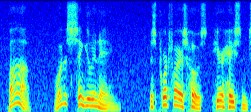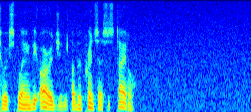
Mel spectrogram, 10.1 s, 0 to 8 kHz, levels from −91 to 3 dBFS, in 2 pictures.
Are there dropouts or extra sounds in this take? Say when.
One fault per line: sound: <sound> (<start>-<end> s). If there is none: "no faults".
no faults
